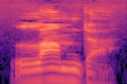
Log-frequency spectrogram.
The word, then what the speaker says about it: Lambda: the word kitten Kaa Lambda is pronounced as the L in the word lamb or little Lambda o Mo is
